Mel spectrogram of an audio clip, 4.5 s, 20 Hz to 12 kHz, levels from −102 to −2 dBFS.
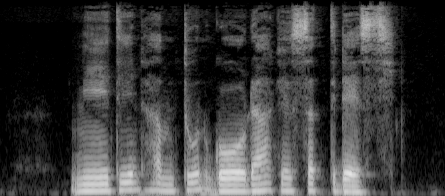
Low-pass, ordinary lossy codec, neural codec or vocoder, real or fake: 10.8 kHz; Opus, 32 kbps; none; real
